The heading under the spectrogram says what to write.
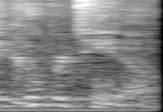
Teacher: Californians do not use the liquid U. So we say Cupertino, we don't say Cupertino, the way they might in other parts of the country.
